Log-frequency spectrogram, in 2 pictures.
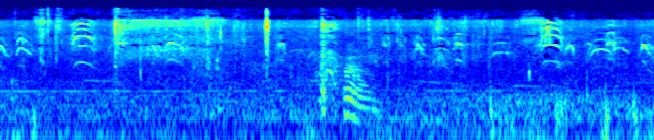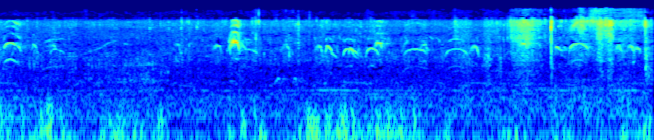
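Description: Birds calling: many short, rising-and-falling chirps throughout, with one longer call sliding down in pitch a little after three seconds in. A single sharp click comes just before that call.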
